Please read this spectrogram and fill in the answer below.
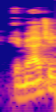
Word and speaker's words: imagine: Pronunciation, imagine. Im, ima. J. Strong sound, j. Image. Imagine. Imagine. Imagine. Stress on the second syllable.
